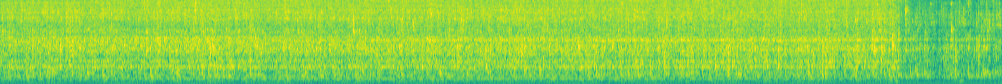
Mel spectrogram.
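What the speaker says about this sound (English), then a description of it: "the blue pump kicked in and it's going to suck the water down" A blue electric sump pump runs steadily in a basement pit, pumping water down with a continuous whirring hum and gushing flow, close and unbroken.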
